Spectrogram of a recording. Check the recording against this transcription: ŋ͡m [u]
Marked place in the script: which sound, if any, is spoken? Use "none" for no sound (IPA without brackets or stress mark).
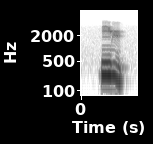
y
